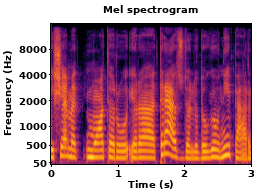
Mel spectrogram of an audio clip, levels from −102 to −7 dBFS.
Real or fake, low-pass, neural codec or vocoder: real; 14.4 kHz; none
